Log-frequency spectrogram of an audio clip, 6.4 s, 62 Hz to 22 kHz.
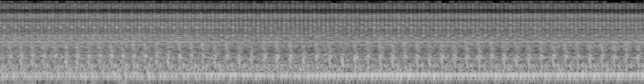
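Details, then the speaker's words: Daewoo Matiz 0.8 engine at idle, distributor set to its timing mark: a dull knock about four times a second that never fades and persists across the whole distributor adjustment range; an internal engine knock with an unknown source. "Стук. Мне непонятно, откуда стук. Прислушайтесь. Он вообще никогда не пропадает."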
